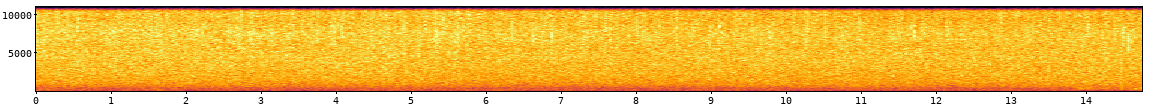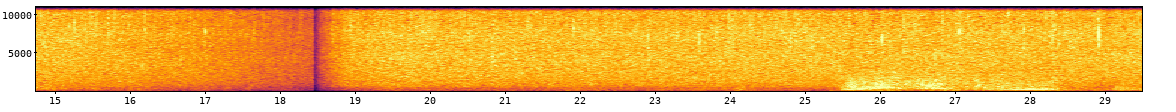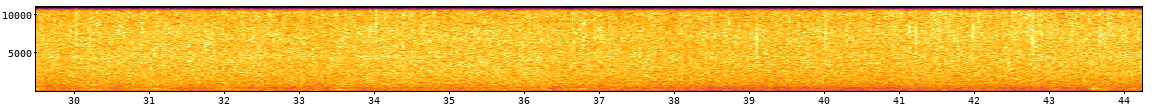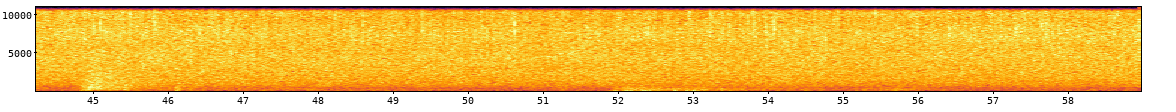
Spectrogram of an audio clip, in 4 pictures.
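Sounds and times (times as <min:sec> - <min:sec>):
heavy rain falling: 0:00.0 - 0:58.9
thunder rumbling: 0:13.9 - 0:17.8, 0:25.3 - 0:37.4, 0:43.0 - 0:48.3.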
